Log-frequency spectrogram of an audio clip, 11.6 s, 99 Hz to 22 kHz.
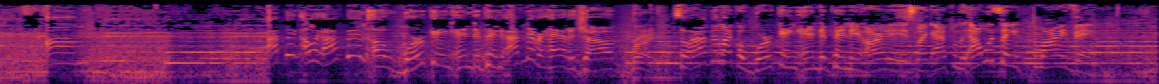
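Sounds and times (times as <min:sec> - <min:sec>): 
train horn blaring in long sustained chords: 0:00.0 - 0:02.8, 0:06.0 - 0:11.5
rail noise: 0:00.0 - 0:11.5
speech: 0:04.0 - 0:11.5.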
